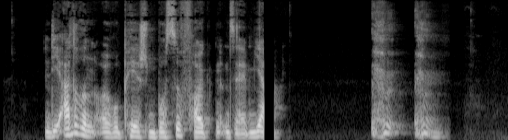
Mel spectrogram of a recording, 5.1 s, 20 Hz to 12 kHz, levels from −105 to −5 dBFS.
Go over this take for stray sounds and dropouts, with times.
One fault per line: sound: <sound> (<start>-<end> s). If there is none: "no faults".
sound: dropout (2.6-2.7 s)
sound: cough (3.7-4.5 s)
